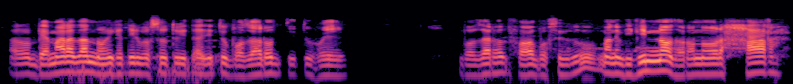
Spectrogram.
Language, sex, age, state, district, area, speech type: Assamese, male, 45-60, Assam, Barpeta, rural, spontaneous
